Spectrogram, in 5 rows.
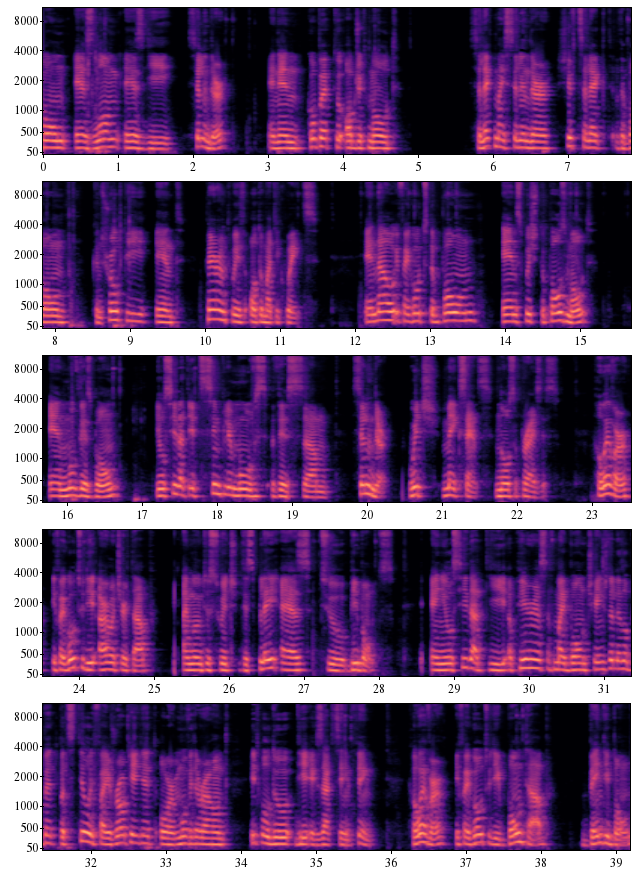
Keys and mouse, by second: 0.5 g, 2.7 middle click, 3.1 Tab, 6.2 click, 8.8 ctrl+p, 12.1 click, 12.7 click, 13.2 click, 13.8 Tab, 14.8-15.3 drag, 15.6 drag, 16.0 r, 16.9 g, 25.2 ctrl+z, 27.3-28.0 drag, 31.5 r, 32.7 g.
